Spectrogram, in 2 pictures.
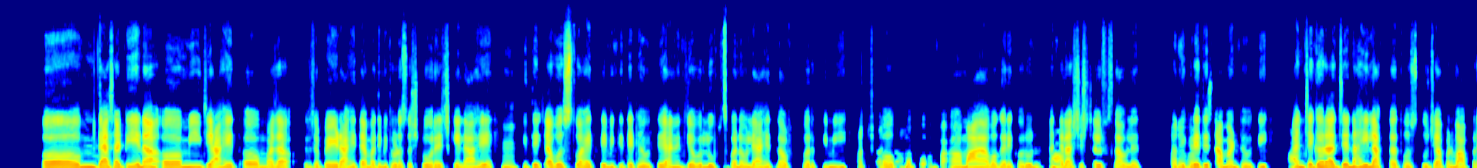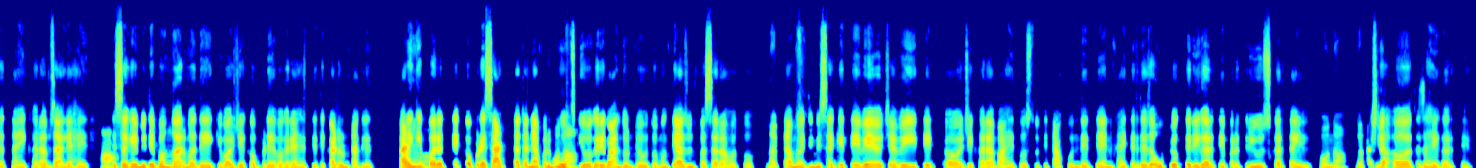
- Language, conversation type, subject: Marathi, podcast, छोटं घर अधिक मोकळं आणि आरामदायी कसं बनवता?
- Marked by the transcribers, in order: tapping; other background noise; in English: "शेल्फ्स"; in English: "रियूज"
